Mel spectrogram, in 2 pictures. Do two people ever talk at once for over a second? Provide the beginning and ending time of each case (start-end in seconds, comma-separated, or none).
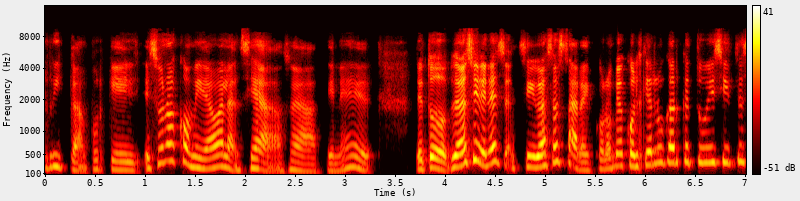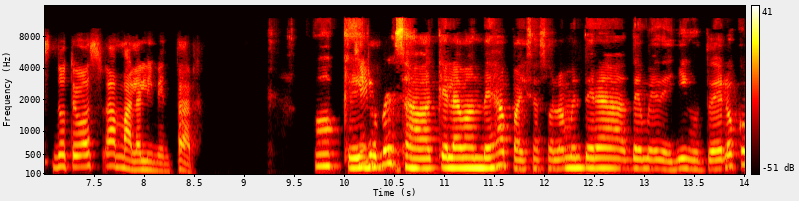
none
